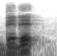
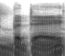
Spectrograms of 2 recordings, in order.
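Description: First: The word sounds like 'bid it' with a t. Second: The word ends in 'day' with no t. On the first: The speaker calls it wrong. "so it looks like bid it" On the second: The speaker calls it right. "but it's bidet"

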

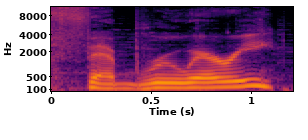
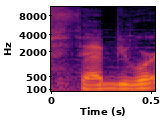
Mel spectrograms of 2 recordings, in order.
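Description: First: The first r is clearly pronounced. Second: The first r is dropped. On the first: "like it's actually spelled" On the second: "roll over it February like everybody else"

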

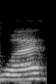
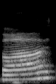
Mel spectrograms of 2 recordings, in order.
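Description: First: It is said with a plain English w sound. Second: It is said Persian-style, with a v sound.

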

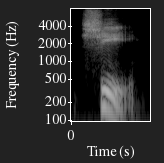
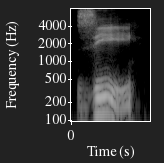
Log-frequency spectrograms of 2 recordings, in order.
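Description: First: It starts with a 'sh' sound. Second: It starts with a 'z' sound. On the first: The speaker calls it right. "it's she, like S-H-E" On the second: The speaker calls it wrong. "the leader of China is not Z"

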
